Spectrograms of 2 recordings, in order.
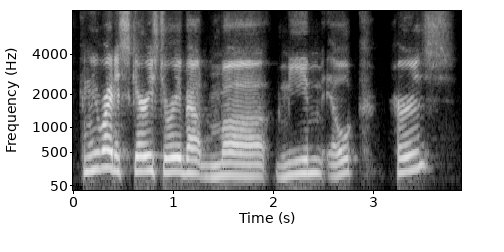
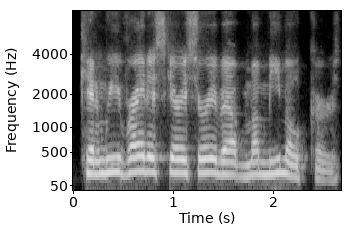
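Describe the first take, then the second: First: It is read at a normal, halting speed. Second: It is read quickly, running the words together.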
